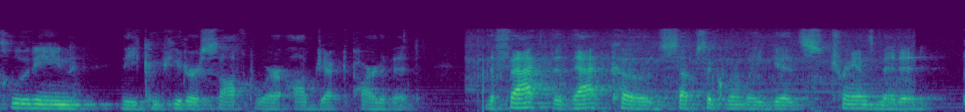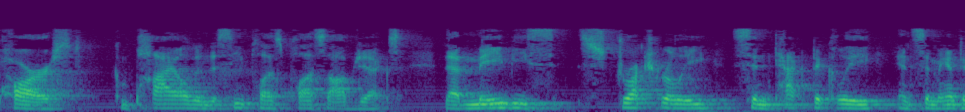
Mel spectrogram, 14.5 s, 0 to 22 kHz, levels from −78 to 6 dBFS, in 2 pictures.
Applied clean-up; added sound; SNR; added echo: neural separator model SepFormer DNS4.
